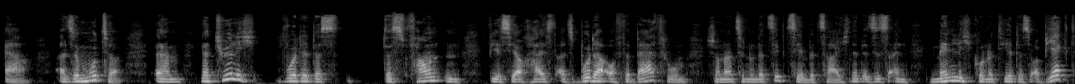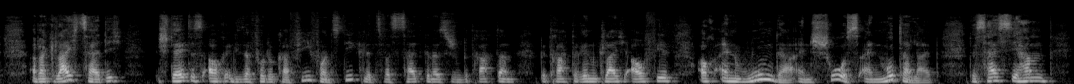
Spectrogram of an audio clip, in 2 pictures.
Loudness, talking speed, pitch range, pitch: -27 LUFS, 150 wpm, 120-150 Hz, 135 Hz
